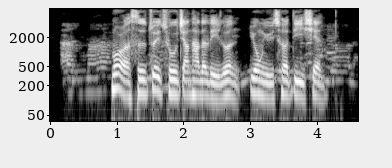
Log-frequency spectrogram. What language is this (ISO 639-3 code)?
zho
